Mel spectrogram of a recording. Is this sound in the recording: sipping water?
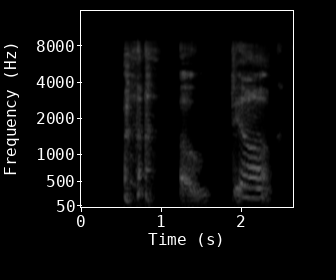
no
